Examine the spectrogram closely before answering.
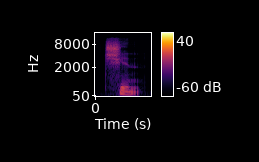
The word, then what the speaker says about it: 親: All right, next up we have Chin, pronounced Chin.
